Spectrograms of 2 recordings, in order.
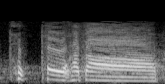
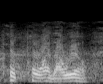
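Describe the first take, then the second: First: Drawn-out, slow wailing 폭폭하다; mock ghost wail. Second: Said in the usual way. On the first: Preacher mimics a western Jeolla ghost, slow wail. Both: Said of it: "서쪽에 가면요".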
